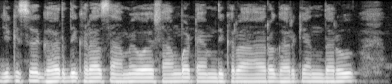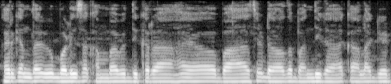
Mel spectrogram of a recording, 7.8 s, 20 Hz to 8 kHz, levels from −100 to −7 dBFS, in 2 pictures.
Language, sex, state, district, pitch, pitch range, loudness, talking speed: Hindi, male, Punjab, Pathankot, 130 Hz, 130-135 Hz, -16 LUFS, 235 wpm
